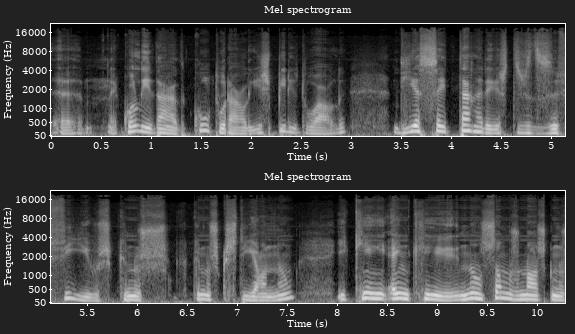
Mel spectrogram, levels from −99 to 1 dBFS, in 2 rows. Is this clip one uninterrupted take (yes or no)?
yes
